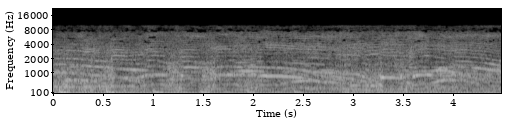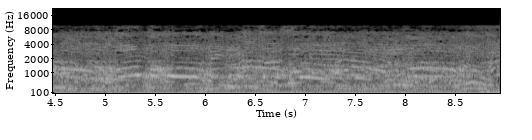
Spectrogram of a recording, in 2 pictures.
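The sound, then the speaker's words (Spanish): A crowd of several dozen members of victims' associations shouts "murderers" (asesinos) at people arriving at an entrance, in loud, overlapping, angry cries, a continuous dense roar of raised voices throughout with no pause. “gritos de asesinos”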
